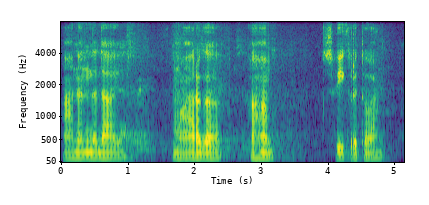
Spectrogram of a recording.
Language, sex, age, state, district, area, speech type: Sanskrit, male, 18-30, Maharashtra, Chandrapur, rural, spontaneous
